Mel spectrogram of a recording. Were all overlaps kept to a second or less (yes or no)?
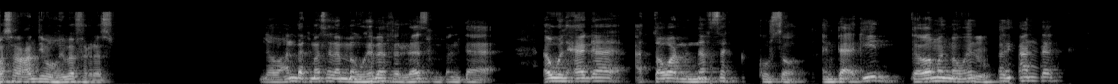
yes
